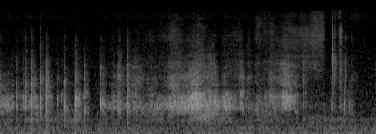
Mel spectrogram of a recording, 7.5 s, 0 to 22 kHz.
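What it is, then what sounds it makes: Cardboard perfume sample box. Long red nails scratch and tap across the front of a small, flat, hollow printed cardboard box, The 7 Virtues Peace Perfume Discovery Set, held up in the air. Quiet, dry scratching centred around 1 kHz swells and fades, broken by sharp, short clicks of the nails tapping the cardboard at an uneven pace.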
